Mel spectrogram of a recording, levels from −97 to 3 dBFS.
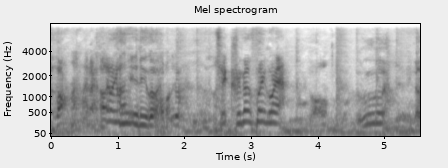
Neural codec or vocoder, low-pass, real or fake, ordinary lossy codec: codec, 16 kHz, 1 kbps, FreqCodec, larger model; 7.2 kHz; fake; none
